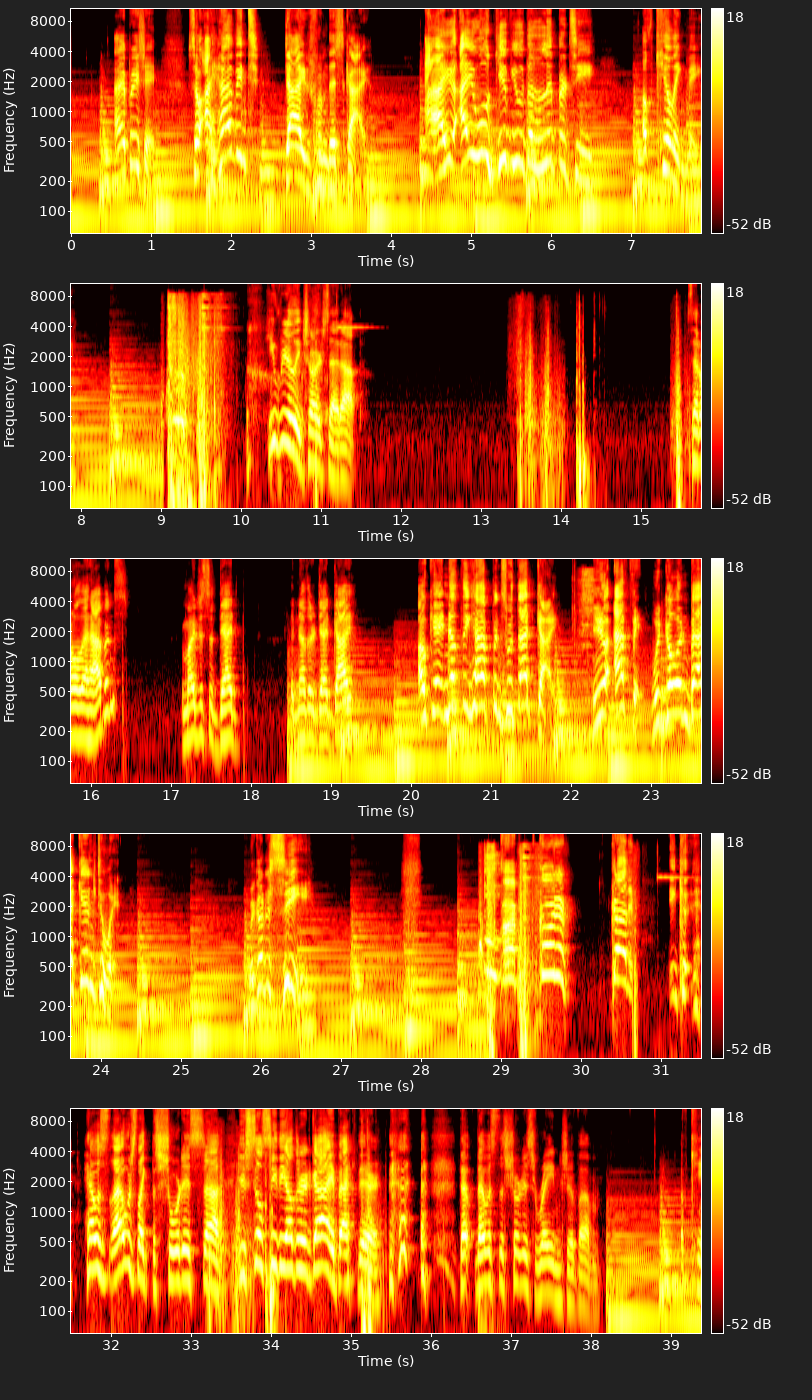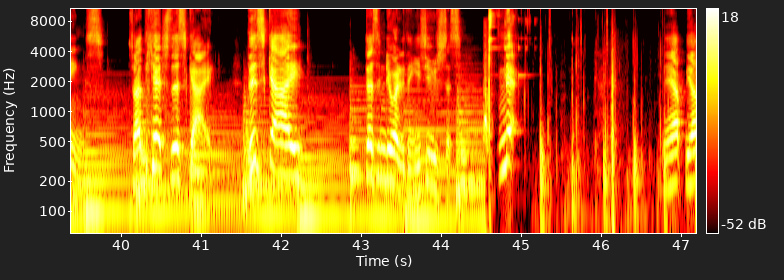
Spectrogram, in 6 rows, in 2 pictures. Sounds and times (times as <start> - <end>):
Music: 0.0 - 9.1, 18.4 - 28.9, 38.1 - 44.6
Speech: 0.5 - 3.7, 4.4 - 6.5, 7.1 - 7.9, 10.3 - 11.4, 15.6 - 16.5, 17.2 - 17.9, 18.5 - 19.3, 20.1 - 24.2, 25.8 - 26.7, 28.8 - 35.4, 36.4 - 38.1, 39.1 - 42.3, 43.0 - 45.0, 46.8 - 47.1.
